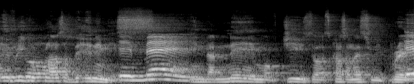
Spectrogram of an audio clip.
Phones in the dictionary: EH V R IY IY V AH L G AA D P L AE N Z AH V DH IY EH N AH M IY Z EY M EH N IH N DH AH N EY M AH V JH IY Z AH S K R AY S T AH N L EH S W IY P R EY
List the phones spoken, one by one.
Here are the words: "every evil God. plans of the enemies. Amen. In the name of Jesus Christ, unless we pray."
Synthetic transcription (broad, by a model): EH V R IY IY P L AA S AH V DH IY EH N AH M IY EY M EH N IH N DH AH N EY M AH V JH IY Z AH S K R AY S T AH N EH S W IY P R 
